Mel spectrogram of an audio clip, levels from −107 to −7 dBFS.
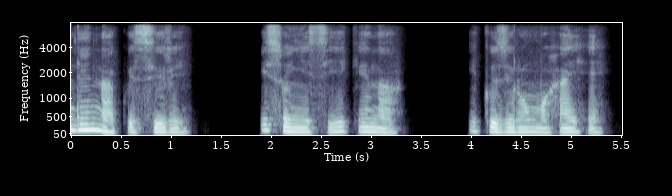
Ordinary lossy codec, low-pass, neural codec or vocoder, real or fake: none; 7.2 kHz; none; real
